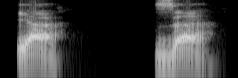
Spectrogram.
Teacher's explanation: Kalau ia dibunyikan dari bagian tengah lidah dan langit-langit mulut paling atas, maka za keluar dari bagian ujung lidah yang bertemu dengan bagian dalam gigi dari bawah.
